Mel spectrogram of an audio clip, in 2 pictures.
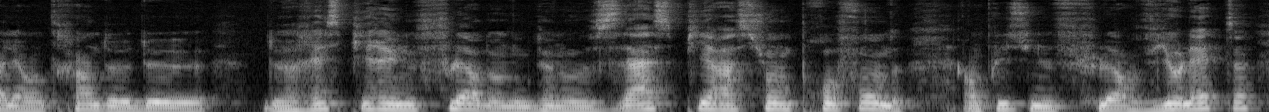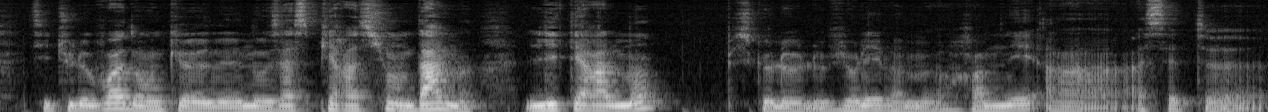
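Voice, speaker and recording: A man giving a gentle, reassuring spiritual card reading in a casual spoken style, pausing often with fillers. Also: medium pitch.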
